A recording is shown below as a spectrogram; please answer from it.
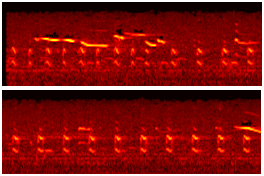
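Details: Wilson's snipe calling for a mate at Roy Johnson Wetlands near Cloverland, Wisconsin: a steady series of short, clipped, two-toned notes about four per second, with a meadowlark's slurred high whistles in the background.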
